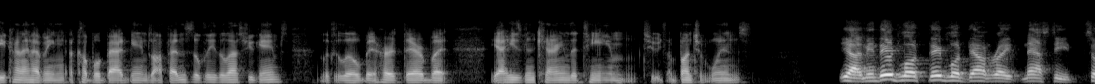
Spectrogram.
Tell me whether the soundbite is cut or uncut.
cut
